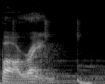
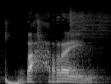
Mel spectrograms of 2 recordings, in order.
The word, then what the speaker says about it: Bahrain: This is how most people say it, Bahrain. This is how it's correctly said, Bahrain. Again, it's the R, it's the R, Bahrain, rain, rain, or Ra, Bahrain, Bahrain, Bahrain, Bahrain, Bahrain, Bahrain, Bahrain.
